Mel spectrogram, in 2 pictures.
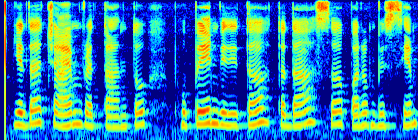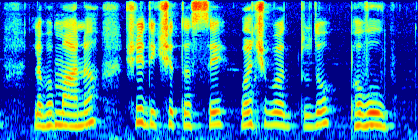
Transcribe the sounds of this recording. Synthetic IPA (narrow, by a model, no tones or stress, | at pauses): jɐd̪ɐt͡ʃaːjɐmʋɾɐt̪ːaːnt̪o | bʱupeːnʋid̪ʱit̪ɐɦɐt̪ɐd̪aːsɐpɐɾɐmʋisjɐm | lɐbʱɐmaːnɐʃɾiːd̪ikʂɐt̪ɐseʋɐnʃɐʋɐd̪̚d̪o | bʱɐʋuːʋ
